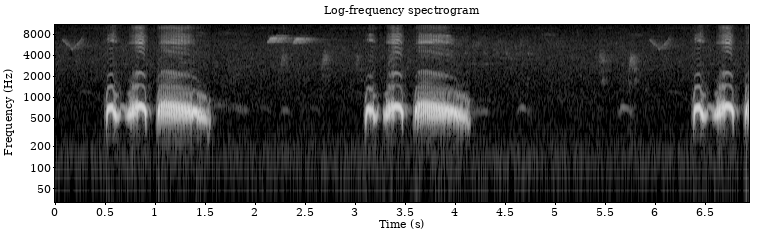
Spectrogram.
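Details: Spotted dove calling persistently, a sound used to lure and trap doves: three phrases, each with two quick notes and a long falling coo, spaced about three seconds apart.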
